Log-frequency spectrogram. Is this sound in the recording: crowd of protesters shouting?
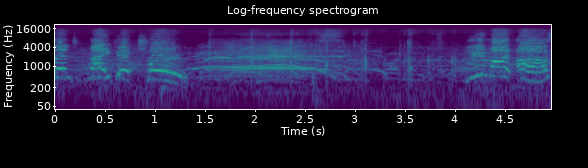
yes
